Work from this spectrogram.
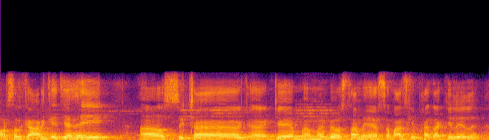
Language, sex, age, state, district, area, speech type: Maithili, male, 30-45, Bihar, Sitamarhi, urban, spontaneous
